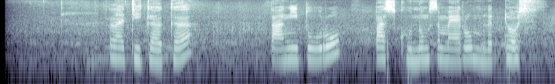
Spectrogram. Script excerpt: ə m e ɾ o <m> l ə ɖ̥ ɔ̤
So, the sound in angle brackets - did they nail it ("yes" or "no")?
yes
